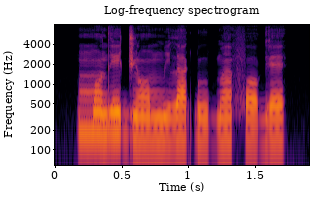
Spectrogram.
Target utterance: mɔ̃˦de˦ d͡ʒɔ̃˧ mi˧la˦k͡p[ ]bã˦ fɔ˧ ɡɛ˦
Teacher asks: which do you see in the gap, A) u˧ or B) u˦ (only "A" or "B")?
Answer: A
